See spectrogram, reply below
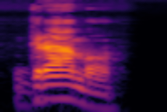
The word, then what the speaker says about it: gramo: For weight of objects, especially food products, the metric system is applied, The basic unit of weight is gramo. Gramo. Gramo. Gramo is spelled as G-R-A-M-O.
